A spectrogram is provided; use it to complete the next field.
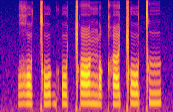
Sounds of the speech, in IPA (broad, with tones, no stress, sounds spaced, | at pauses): ʁ ɔ˨ ǀ ɔ˨˦ ɡ ʔ ɔ˧ ǁ ɑ˦ ŋ ɔ˨ qʰ ɛ˨˦ ǁ ɔː˦ ǀ ɯ˦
